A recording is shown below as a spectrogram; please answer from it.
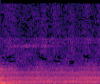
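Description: Steady hiss and hall noise of a live concert recording, with no music or clear sounds standing out.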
